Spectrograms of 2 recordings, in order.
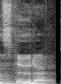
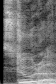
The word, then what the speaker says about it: Sture: Sten Sture. – Sture, thank you.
